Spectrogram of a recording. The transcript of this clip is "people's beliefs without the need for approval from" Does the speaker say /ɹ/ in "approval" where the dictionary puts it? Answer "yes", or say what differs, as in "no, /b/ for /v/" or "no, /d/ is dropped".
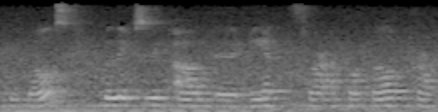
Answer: no, /ɹ/ is dropped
